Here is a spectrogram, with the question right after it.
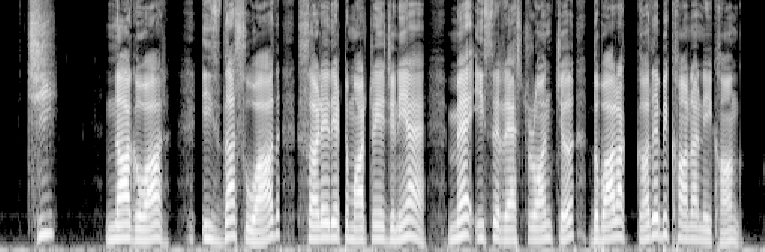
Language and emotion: Dogri, disgusted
